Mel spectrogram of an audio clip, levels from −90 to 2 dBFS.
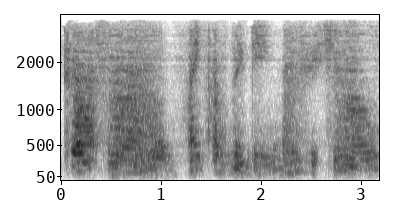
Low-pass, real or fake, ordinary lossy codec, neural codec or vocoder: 3.6 kHz; fake; MP3, 32 kbps; codec, 44.1 kHz, 0.9 kbps, DAC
